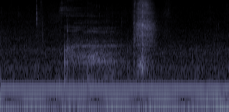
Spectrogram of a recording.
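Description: A steady low electrical hum under a quiet room, with one short, faint breath noise from the man at the microphone a little past halfway.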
